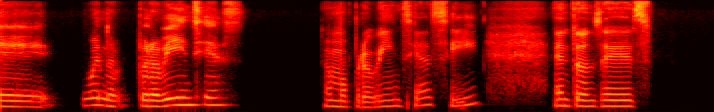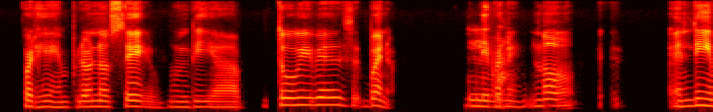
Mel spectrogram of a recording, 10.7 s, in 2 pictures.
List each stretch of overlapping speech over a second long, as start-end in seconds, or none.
none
